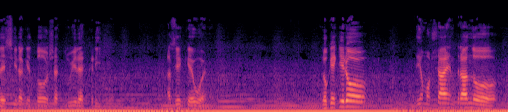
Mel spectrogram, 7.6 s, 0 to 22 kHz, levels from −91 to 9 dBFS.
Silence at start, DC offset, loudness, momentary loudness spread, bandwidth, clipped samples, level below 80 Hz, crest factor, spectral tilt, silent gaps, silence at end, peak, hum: 0 s; under 0.1%; -24 LUFS; 11 LU; 8.6 kHz; under 0.1%; -24 dBFS; 18 dB; -6.5 dB/octave; none; 0 s; -2 dBFS; none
